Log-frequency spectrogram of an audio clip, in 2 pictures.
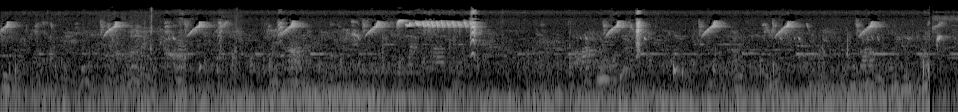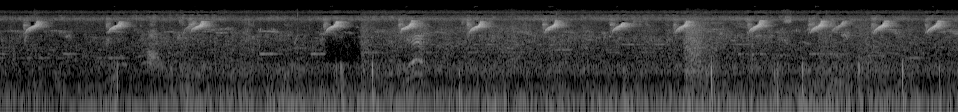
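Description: A bird chirping over and over, short rising chirps slightly more than once a second, over a low background rumble that drops away suddenly about halfway through.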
